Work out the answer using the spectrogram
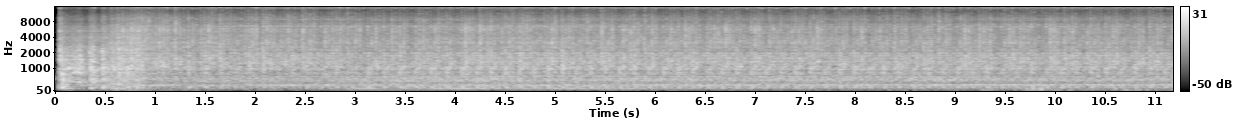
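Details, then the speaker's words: Alfa Romeo MiTo 1.3 Multijet diesel with timing synchronization and oil pressure fault codes: after the start, a loud, fast, uneven metallic rattle near the timing chain rides over the idle; the chain is suspected worn. "ine noise a very loud engine noise here near the timing chain the car also has some codes and when doing the diagnosis it has synchronization issues with the timing chain"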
